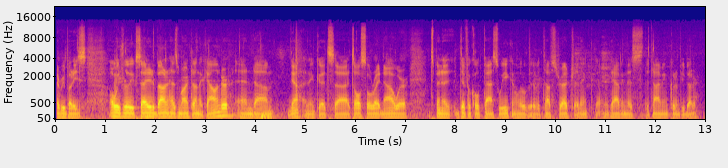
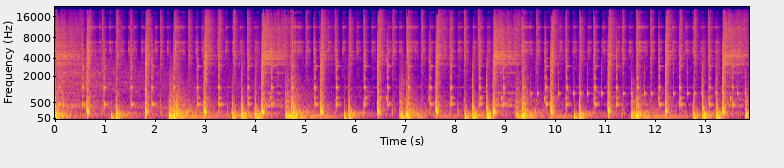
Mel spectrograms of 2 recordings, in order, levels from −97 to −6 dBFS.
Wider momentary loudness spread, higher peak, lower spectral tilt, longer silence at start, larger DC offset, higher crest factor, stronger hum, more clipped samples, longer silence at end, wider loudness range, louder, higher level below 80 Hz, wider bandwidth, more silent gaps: first, 14 LU vs 11 LU; about the same, 0 dBFS vs 0 dBFS; about the same, -6.5 dB/octave vs -5.5 dB/octave; about the same, 0.05 s vs 0 s; neither; about the same, 18 dB vs 18 dB; neither; neither; first, 0.15 s vs 0 s; first, 9 LU vs 2 LU; first, -18 LUFS vs -21 LUFS; about the same, -32 dBFS vs -28 dBFS; second, 12.5 kHz vs over 20 kHz; neither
